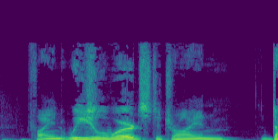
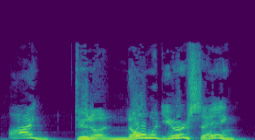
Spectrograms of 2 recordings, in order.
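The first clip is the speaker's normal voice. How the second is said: slow, higher-pitched emphatic denial; mock denial; 6 semitones higher, 3 dB louder, slower than usual. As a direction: deny it word by word, acted. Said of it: "he denied it before them all".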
